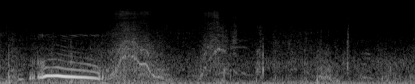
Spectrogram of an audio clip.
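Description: A woman's drawn-out sleepy groan, falling in pitch over about half a second, followed by a brief rasping rustle, then soft rustling.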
